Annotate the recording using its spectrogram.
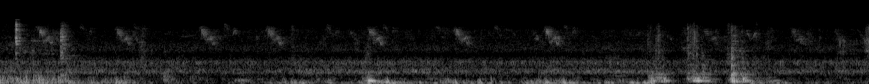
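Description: Wooden logs knock and clatter together as they are stacked.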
